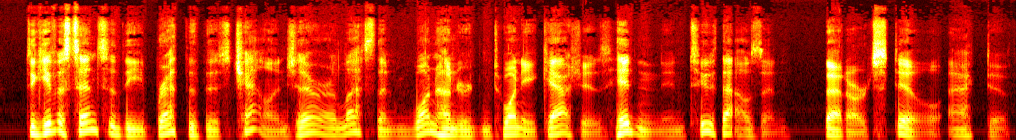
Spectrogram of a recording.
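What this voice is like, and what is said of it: Radio announcer voice. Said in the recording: “was that a good radio announcer voice? ... That was not bad. That was that was impressive.”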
